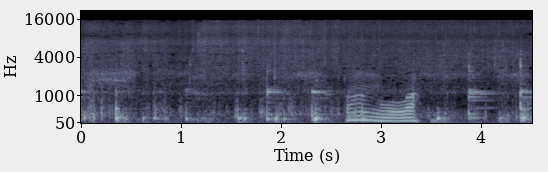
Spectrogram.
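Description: Garlic sizzles in oil in a frying pan while utensils clink and scrape, and a steady hiss swells for about a second amid the clatter.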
